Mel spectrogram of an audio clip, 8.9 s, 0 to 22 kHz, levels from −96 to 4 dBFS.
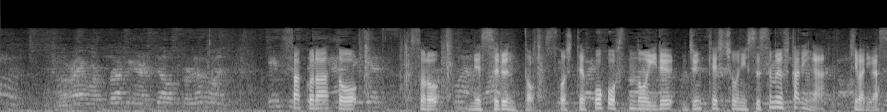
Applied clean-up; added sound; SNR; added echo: none; none; none; none.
